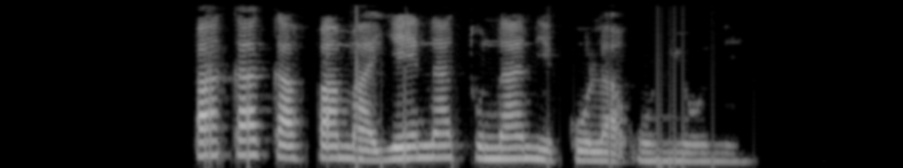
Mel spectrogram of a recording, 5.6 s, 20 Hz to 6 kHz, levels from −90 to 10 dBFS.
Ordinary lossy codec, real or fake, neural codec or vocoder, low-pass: MP3, 48 kbps; real; none; 5.4 kHz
